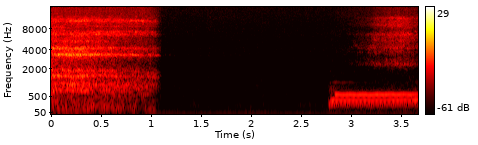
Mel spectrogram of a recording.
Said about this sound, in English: Tightening your core as it comes up to your heart space and hold. And exhale.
